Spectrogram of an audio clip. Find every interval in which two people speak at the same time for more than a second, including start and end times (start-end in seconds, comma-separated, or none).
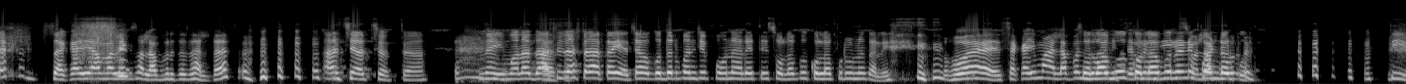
10.8-12.4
